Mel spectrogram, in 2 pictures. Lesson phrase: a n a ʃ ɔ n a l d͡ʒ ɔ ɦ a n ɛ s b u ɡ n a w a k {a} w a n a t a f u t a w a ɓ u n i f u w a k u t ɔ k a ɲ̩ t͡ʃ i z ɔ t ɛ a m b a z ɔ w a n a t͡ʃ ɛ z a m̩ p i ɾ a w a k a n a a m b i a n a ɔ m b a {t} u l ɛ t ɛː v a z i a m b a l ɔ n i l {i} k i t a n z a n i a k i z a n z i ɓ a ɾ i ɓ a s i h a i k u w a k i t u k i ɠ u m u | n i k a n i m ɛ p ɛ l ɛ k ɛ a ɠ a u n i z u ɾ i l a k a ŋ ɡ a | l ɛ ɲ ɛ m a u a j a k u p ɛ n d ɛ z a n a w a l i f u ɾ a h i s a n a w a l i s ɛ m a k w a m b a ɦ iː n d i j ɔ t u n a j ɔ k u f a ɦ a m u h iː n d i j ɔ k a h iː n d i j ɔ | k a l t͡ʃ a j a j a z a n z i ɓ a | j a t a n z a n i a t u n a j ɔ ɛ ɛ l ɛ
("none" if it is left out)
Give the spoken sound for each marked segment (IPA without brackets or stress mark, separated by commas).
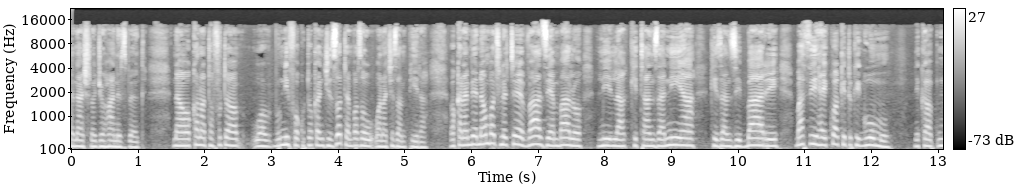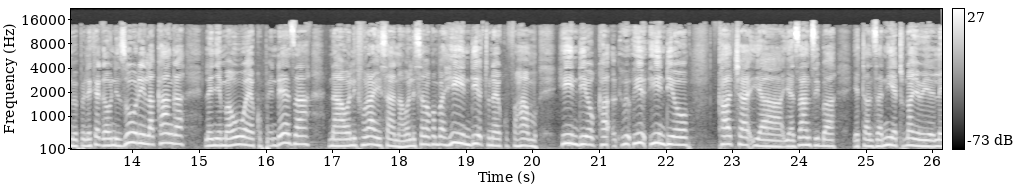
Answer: a, t, a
